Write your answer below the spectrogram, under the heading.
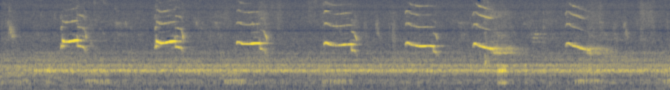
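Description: Guira cuckoo calling: a series of seven shrill cries about one every second and a quarter, each sliding downward in pitch. The first cries are the loudest and the later ones slide lower. A steady background hum runs underneath.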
